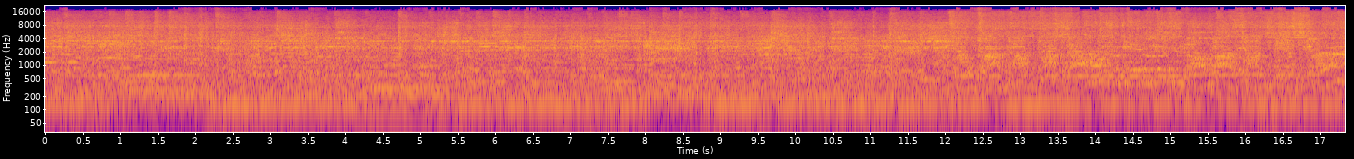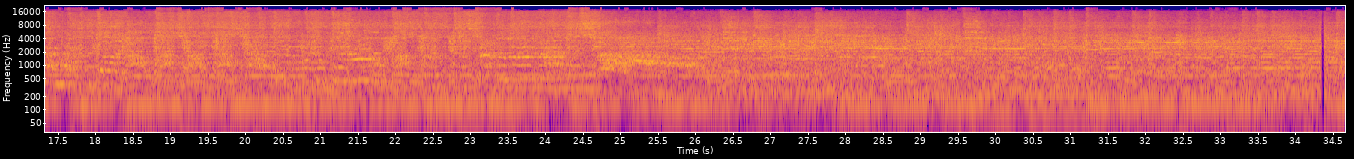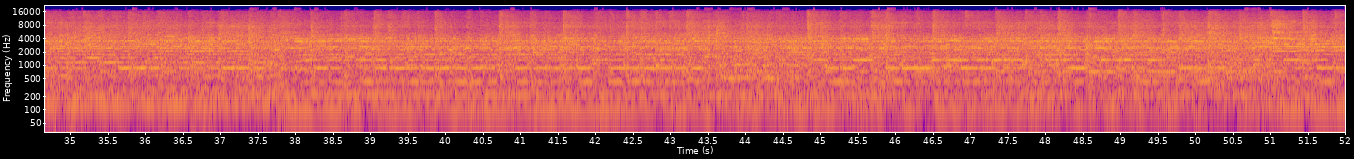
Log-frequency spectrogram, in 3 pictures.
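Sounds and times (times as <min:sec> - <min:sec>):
rock band playing: 0:00.0 - 0:52.0
shouted singing: 0:12.0 - 0:27.4.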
